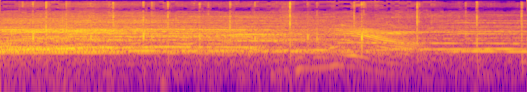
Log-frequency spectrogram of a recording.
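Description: Graduation crowd at a university law school ceremony cheering and shouting steadily, with whistles and raised voices layered over a continuous roar.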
